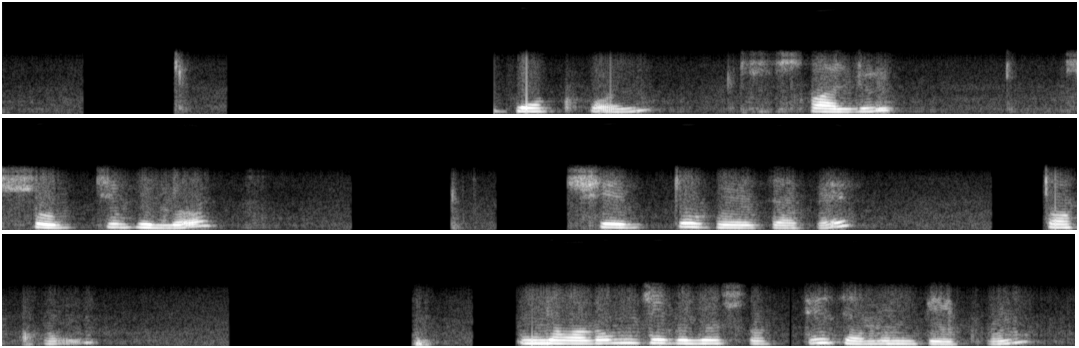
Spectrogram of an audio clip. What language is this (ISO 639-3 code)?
ben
